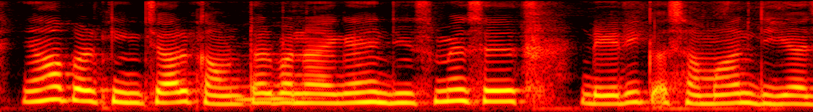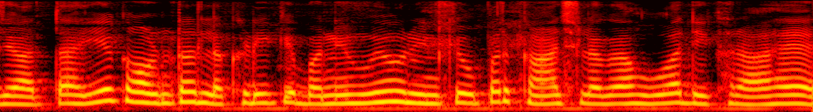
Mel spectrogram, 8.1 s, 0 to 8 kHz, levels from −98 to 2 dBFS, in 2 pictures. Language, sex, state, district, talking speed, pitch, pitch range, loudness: Hindi, female, Chhattisgarh, Rajnandgaon, 235 wpm, 250 Hz, 230-270 Hz, -30 LUFS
